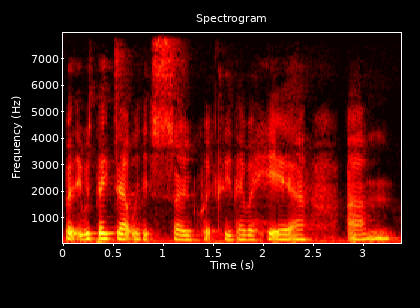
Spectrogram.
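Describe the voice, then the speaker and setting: A woman talking casually in a halting video diary from a hospital room, sounding weak and tired and in some pain hours after surgery. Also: lowish voice, flat delivery, dark tone. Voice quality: husky, creaky. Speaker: patient recording a post-op video diary.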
